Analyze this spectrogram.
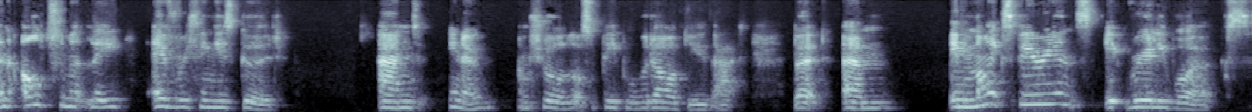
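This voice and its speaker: A woman speaks at medium pitch, somewhat breathy. Her pace is moderate and her intonation lively. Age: 60s. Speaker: health and wellness advocate. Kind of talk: casual chat.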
